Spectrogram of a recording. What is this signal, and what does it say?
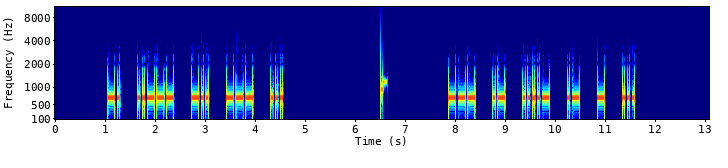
Morse code, heard as a keyed tone, about 25 wpm, spaced as for 16 wpm, 700 Hz. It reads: N2DOS OA4ATS
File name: Lesson 15g - Number 5 - Call Signs 25wpm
